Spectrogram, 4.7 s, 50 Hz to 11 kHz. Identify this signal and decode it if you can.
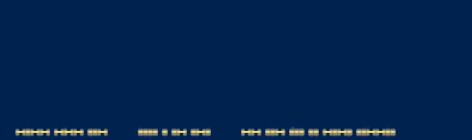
Morse code, heard as a keyed tone, about 50 wpm, 700 Hz. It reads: YOU HEAR MUSIC?
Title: 2x Word-Spacing - Sentences from Top 300 Words - 50wpm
